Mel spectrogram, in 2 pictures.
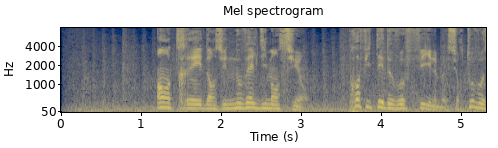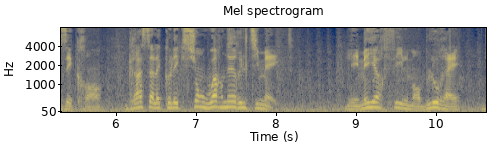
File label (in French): pub grave autorite; voix off masculine; voix off masculine naturelle, posée, souriante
